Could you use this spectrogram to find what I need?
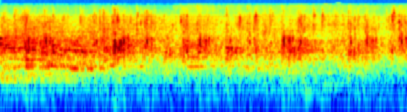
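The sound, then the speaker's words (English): An audience claps their hands during a sermon: faint, even applause of many hands, steady throughout and with no voice on top. “Clap your hands and shout hallelujah.”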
